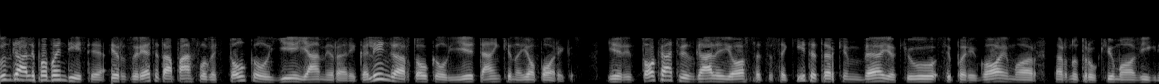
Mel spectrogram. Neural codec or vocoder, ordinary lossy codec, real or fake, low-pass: none; MP3, 24 kbps; real; 3.6 kHz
